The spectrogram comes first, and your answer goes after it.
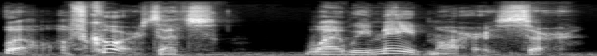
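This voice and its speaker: A man playing a smooth-talking, assertive colony promoter in improvised roleplay, earnest and persuasive, pausing for emphasis. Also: on the low side, big pitch swings, slight background noise. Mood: confident, deferential.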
